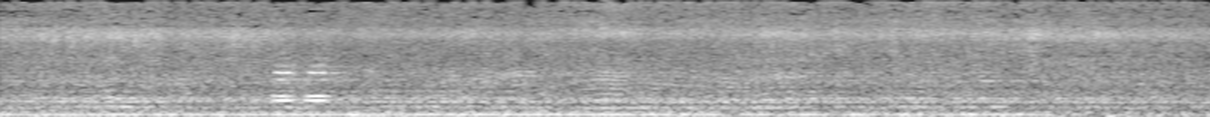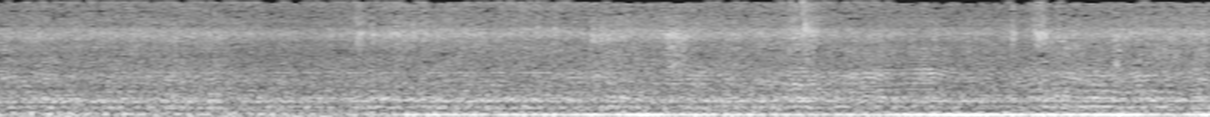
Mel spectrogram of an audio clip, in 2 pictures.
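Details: Bees, with beekeepers mentioned, making a dense, steady low buzz with a droning hum throughout, plus a deep low rumble underneath that grows stronger near the end.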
